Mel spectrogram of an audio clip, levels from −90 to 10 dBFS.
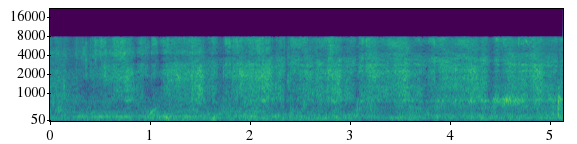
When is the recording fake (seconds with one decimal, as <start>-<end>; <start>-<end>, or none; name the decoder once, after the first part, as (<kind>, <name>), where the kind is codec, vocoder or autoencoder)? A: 3.1-5.1 (codec, SNAC)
